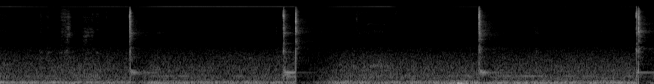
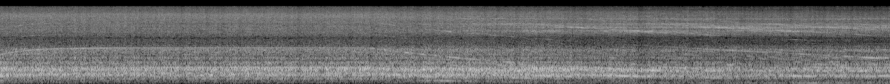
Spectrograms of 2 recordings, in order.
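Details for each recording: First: Aussie Vac AV1400 ducted vacuum, about 10–12 years old, not turning on: circuit board relays click about every 1.5 seconds but motor never spins up; tapping motor with mallet makes it try to start, typical of worn carbon brushes, later replaced. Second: Aussie Vac AV1400 ducted vacuum, about 10–12 years old, after carbon brush replacement: steady smooth high whine with faint bearing rumble easing at spin-down; motor working, slight bearing noise normal for its age.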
